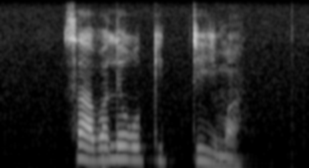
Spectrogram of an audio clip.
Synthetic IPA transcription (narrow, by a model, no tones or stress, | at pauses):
sabalɪɣʊkʼitʼiːma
